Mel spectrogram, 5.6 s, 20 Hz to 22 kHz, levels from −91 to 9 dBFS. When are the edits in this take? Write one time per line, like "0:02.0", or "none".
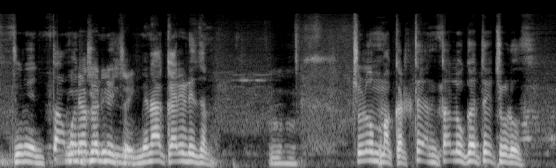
none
